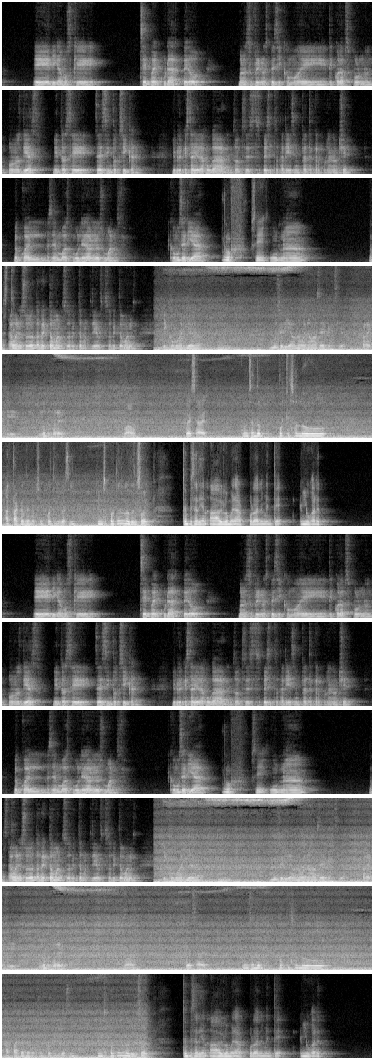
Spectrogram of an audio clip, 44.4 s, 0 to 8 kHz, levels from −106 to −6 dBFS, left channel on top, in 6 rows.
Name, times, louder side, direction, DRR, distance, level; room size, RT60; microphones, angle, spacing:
voice 1, 0.6-1.8 2.8-4.0 4.7-8.2 8.4-10.1 10.8-14.3 15.0-17.1 18.2-18.8 20.2-20.8 22.3-26.2 26.5-26.8 27.5-29.1 29.4-29.9 30.3-30.9, equal, ahead, 4 dB, 0.8 m, -27 dB
voice 2, 19.2-19.6 19.9-20.1 22.1-22.3 32.0-32.3 33.3-33.7 34.4-34.9 35.1-36.1 37.1-38.5 38.9-40.0 40.6-42.6 43.0-43.3, left 3 dB, 45° left, 14 dB, 0.6 m, -21 dB
sound 1, 25.2-39.9, right 1 dB, 55° right, 1.7 m, -25 dB
10.0 x 4.8 x 7.7 m, 0.66 s
head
